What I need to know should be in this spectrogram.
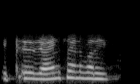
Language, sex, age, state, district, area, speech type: Punjabi, female, 18-30, Punjab, Shaheed Bhagat Singh Nagar, urban, conversation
